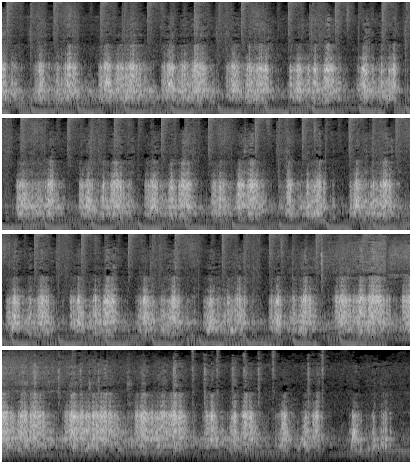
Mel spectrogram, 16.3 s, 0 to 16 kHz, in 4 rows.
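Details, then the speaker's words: Rhythmic whooshing pulses at about 90 a minute: an adult's own heartbeat picked up by a handheld pocket fetal Doppler placed over the chest in a demonstration, not a pregnancy. "मैं फिर से लगाऊंगा अपने हार्ट में, देखिए हार्ट का साउंड आ रहा है।"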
